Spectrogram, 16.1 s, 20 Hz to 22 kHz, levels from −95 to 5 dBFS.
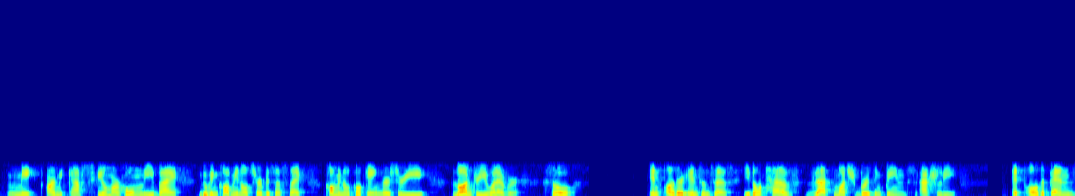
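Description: AMR narrowband mobile codec damage runs through the whole of this speech clip, from start to finish. The sound is confined to a telephone band of 250 Hz to 3.4 kHz, with nothing above 3.4 kHz. The voice is rebuilt from a vocal-tract model driven by a few pulses per short frame, so it comes across plainly buzzy and synthetic, which fits one of the lower AMR-NB modes at roughly 8 kbps.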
